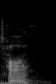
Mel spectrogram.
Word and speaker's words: Thoth: it was taken supposedly to Egypt uh by Thoth the uh the leader of Atlantis and a lot of times you've seen me use the Thoth deck it's actually pronounced Toth but my point is is the black pillar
